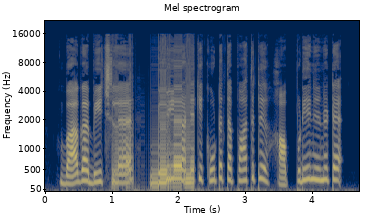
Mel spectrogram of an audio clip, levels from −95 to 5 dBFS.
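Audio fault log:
0.94–2.23 s, robotic sound from repeated short buffers: the speech becomes a rigid, metallic buzz near 100 Hz, loosely following the syllables until "கூட்டத்தை பார்த்துட்டு". Likely cause: audio arriving too seldom, so a 10 ms chunk loops through most of this stretch, skipping real audio and imposing that fixed pitch.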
